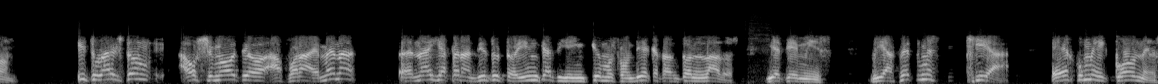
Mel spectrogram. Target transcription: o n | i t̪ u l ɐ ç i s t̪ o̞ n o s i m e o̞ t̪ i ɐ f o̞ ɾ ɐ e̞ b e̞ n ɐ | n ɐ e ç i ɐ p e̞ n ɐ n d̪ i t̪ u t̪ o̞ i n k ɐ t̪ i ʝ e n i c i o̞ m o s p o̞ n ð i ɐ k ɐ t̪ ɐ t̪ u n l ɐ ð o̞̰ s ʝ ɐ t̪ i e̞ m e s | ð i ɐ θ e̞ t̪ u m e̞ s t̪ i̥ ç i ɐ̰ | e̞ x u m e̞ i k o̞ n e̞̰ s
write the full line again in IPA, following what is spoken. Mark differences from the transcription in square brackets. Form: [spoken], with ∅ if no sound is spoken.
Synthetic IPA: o n | i t̪ u l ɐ ç i s t̪ o̞ n o s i m e o̞ t̪ i ɐ f o̞ ɾ ɐ e̞ [m] e̞ n ɐ | n ɐ e ç i ɐ p e̞ n ɐ n d̪ i t̪ u t̪ o̞ i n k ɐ t̪ i ʝ e n i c i o̞ m o s p o̞ n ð i ɐ k ɐ t̪ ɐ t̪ [o] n l ɐ ð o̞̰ s ʝ ɐ t̪ i e̞ m [i] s | ð i ɐ θ e̞ t̪ u m e̞ s t̪ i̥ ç i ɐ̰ | e̞ x u m e̞ i k o̞ n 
